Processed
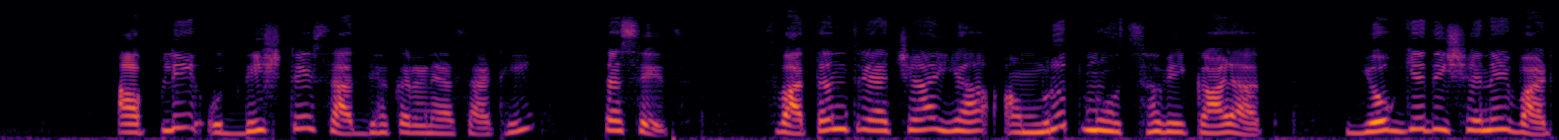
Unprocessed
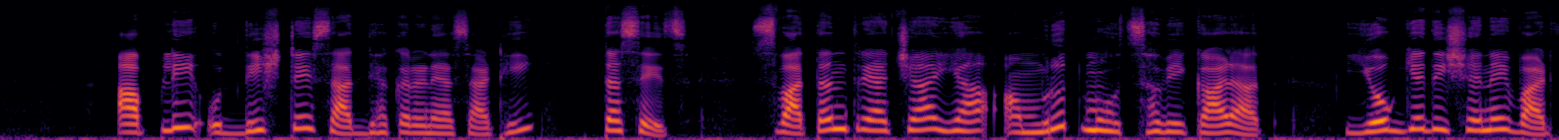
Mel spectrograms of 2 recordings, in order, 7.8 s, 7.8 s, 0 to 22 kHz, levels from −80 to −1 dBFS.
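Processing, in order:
high-pass filter 58 Hz 12 dB per octave, from 0:01.36 200 Hz, from 0:03.36 55 Hz
low-pass that shuts in the quiet parts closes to 780 Hz, open at −23 dBFS
comb filter 4 ms, depth 76%
level −3.5 dB

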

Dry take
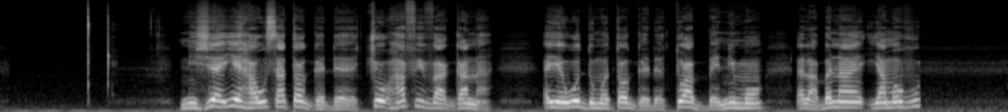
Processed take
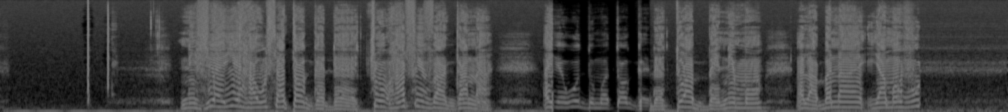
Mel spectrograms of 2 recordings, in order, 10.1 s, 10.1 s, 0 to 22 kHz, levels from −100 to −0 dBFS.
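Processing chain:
0:05.53–0:06.51: gate with flip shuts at −27 dBFS, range −28 dB
first-order pre-emphasis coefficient 0.97
every bin compressed towards the loudest bin 10 to 1
level −1 dB

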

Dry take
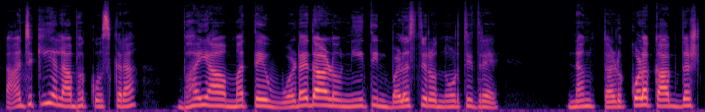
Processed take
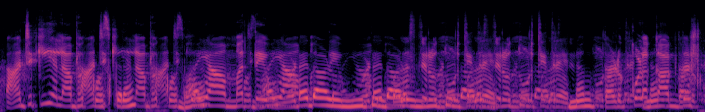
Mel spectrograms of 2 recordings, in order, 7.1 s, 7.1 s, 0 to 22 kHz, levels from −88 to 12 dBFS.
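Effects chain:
auto-filter band-pass sine 0.5 Hz 300–3,300 Hz
feedback echo with a high-pass in the loop 738 ms, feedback 18%, high-pass 200 Hz, level −7 dB
envelope flattener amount 70%
level −8.5 dB

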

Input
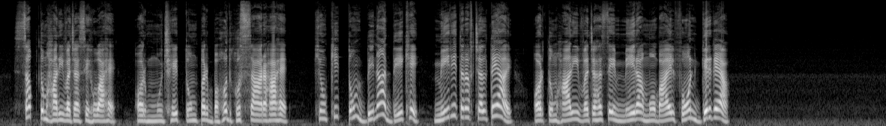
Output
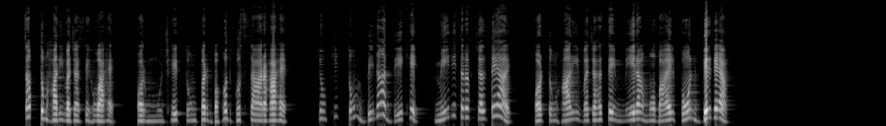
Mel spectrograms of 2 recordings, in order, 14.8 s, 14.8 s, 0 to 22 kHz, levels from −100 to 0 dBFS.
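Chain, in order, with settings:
hum removal 134.8 Hz, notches 27
expander for the loud parts 2.5 to 1, over −36 dBFS

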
